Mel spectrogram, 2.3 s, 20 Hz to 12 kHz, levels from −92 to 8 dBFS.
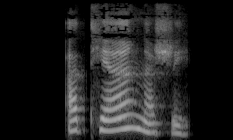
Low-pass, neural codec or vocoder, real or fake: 10.8 kHz; none; real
